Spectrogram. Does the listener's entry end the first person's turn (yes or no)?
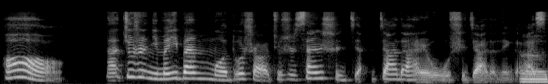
yes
